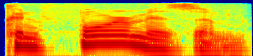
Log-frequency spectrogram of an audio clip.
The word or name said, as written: conformism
